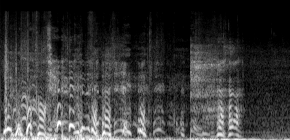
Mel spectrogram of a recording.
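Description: A man laughing in quick repeated pitched bursts, a long run and then a shorter one, with exclamations, over a low rumble of wind or handling on the microphone.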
